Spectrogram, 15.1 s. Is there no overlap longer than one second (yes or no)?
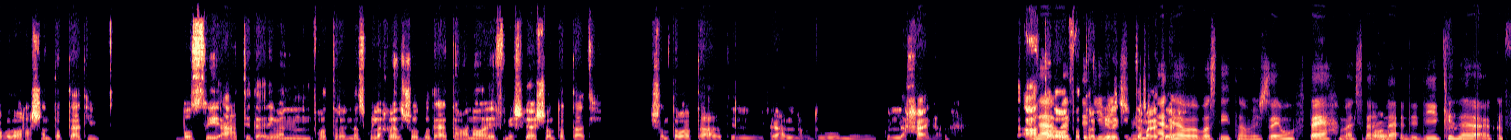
no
